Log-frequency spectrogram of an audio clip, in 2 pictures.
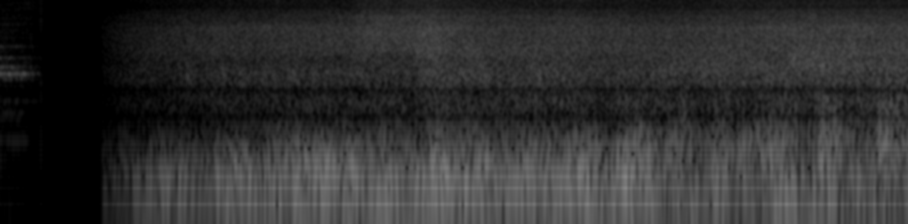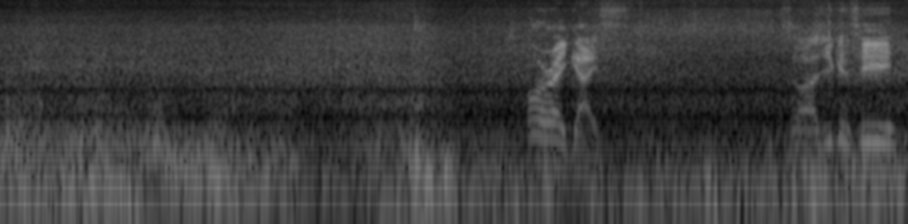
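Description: Wind blusters loudly across the microphone outdoors.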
